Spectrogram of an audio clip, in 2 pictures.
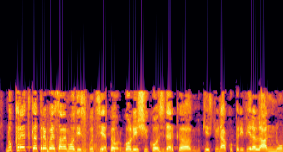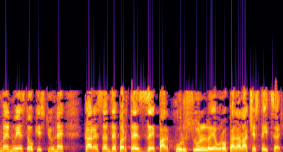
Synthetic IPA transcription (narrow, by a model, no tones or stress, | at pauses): nukɾe̞d̪kət̪ɾe̞buje̞səave̞mo̞d̪iskut̪sije̞pe̞orɡo̞liʃiko̞nsid̪e̞rkəkʲe̞st̪iuneakupɾiviɾe̞lanume̞nuje̞st̪e̞okʲe̞st̪iune̞ | kaɾe̞səɨnd̪e̞pərt̪e̞ze̞parkursule̞uɾo̞peanalat͡ʃe̞st̪e̞jt̪sə̰rʲ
